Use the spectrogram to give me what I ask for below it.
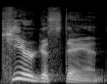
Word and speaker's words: Kyrgyzstan: kyrgyzstan kyrgyzstan i looked it up how it's pronounced kyrgyzstan so they did kind of cap the puzzle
